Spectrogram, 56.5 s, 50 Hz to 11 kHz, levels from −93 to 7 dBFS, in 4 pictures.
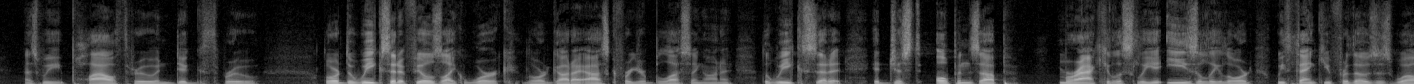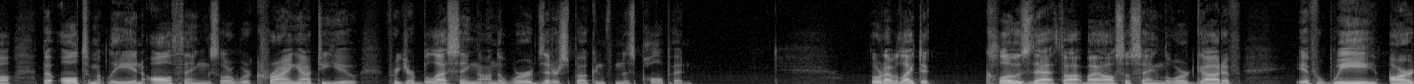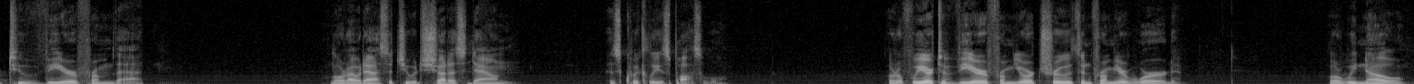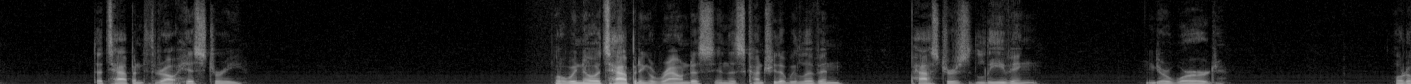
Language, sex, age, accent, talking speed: English, male, 40-59, American, 150 wpm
